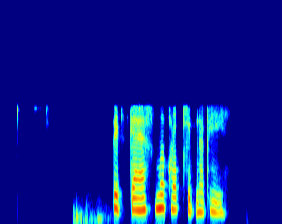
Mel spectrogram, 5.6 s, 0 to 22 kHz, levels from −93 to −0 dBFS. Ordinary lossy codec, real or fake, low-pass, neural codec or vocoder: none; fake; 3.6 kHz; codec, 32 kHz, 1.9 kbps, SNAC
